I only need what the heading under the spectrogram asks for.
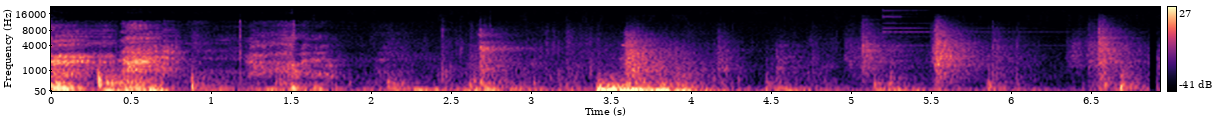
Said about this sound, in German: Dann werde ich jetzt die erste Tür aufschließen.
